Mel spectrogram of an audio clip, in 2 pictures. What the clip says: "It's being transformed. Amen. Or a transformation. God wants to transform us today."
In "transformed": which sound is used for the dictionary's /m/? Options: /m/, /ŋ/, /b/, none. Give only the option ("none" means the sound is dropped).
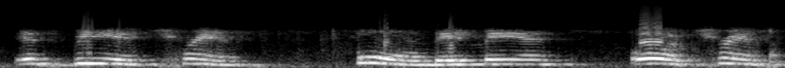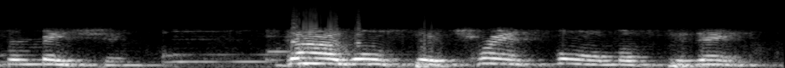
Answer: /m/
